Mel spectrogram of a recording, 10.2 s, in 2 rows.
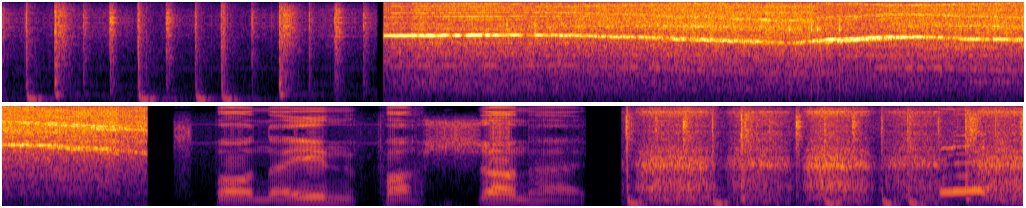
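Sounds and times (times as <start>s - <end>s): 
drill running: 1.9s - 5.9s
speech: 6.2s - 10.2s.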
